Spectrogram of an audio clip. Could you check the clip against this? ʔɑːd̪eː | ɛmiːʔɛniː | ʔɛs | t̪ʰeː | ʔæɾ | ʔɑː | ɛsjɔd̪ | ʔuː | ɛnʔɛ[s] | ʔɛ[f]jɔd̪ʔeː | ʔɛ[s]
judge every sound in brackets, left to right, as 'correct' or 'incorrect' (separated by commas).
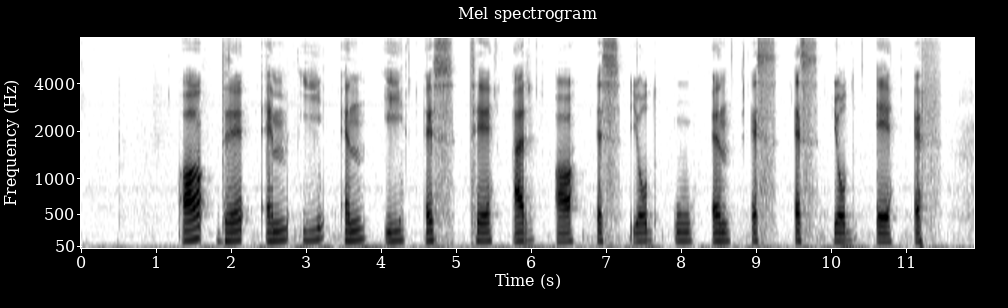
correct, incorrect, incorrect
